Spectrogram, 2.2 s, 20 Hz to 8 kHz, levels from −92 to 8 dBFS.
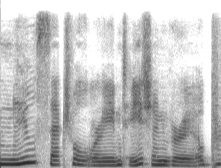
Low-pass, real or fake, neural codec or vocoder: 7.2 kHz; fake; codec, 24 kHz, 0.9 kbps, WavTokenizer, medium music audio release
